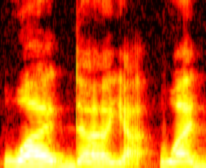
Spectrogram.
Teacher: That t at the end of the word what is going to change to a d sound. This is really typical of American English where a T that's surrounded by vowel sounds is going to change to a D. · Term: flapped T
